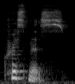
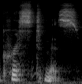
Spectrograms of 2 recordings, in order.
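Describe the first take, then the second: First: The T sound is left out. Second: The T sound is pronounced clearly. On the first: The speaker calls it right. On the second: The speaker calls it wrong.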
